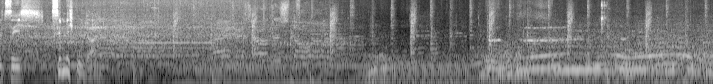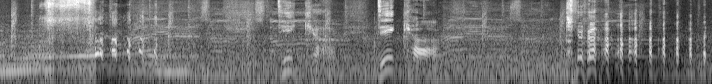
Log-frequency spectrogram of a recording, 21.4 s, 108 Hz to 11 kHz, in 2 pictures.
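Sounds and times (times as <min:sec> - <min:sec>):
speech: 0:00.0 - 0:01.8, 0:12.4 - 0:13.6, 0:14.9 - 0:15.8, 0:16.4 - 0:17.6, 0:19.3 - 0:21.3
Audi tires squealing: 0:00.0 - 0:04.3, 0:07.1 - 0:13.3
dark green tuned Audi engine revving driving out of a hall: 0:00.0 - 0:19.4
laughter: 0:11.9 - 0:13.3, 0:19.2 - 0:21.3.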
